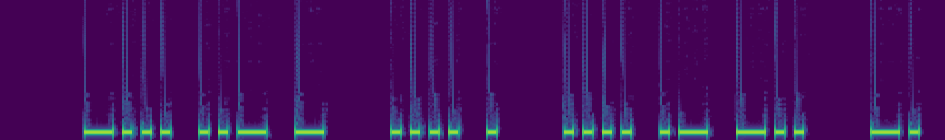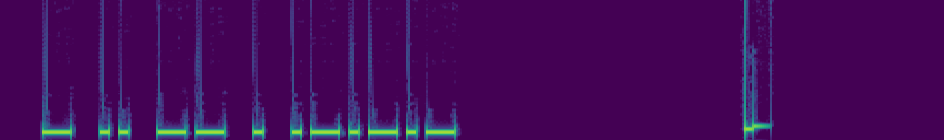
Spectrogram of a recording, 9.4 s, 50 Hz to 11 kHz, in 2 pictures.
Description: Morse code, heard as a keyed tone, about 25 wpm, 700 Hz. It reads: BUT HE HAD N TIME.
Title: Sentences from Top 100 Words and Abbreviations 25wpm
